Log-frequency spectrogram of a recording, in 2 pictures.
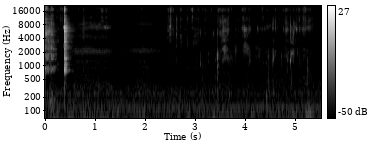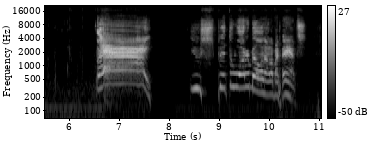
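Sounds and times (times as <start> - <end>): faint chewing of watermelon: 0.0 - 6.6.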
